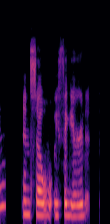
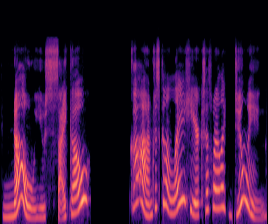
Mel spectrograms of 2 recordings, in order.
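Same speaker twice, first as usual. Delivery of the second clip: alarmed puppy; 4 semitones higher, 6 dB louder than usual. Retold or imitated. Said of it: "and he's like".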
